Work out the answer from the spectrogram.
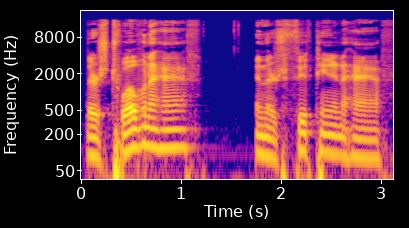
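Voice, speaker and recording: A man's voice: fairly low pitch, normal speed, smooth. A man, co-hosting a podcast in loose, profane banter and laughing often. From Oklahoma. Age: 30s. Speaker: podcast co-host.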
